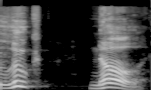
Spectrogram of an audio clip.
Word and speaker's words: Luke Null: We got my man Luke Null.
